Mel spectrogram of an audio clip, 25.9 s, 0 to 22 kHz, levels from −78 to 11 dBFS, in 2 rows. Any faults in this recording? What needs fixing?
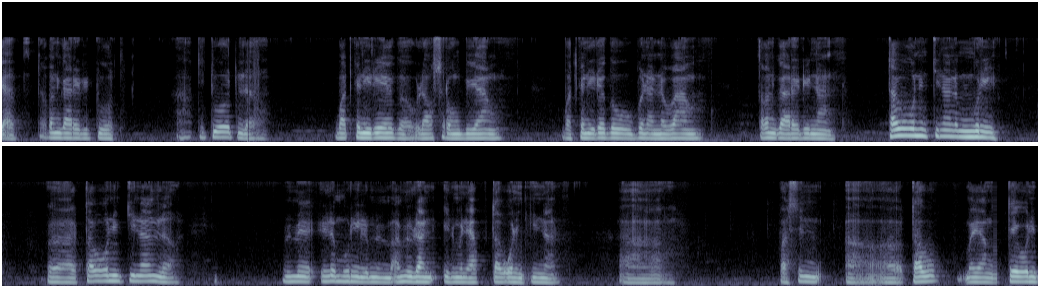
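Concealed Bluetooth headset packet loss occurs at 1.04 to 1.06 s (about 22 ms), briefly at 19.45 s, and at 25.35 to 25.39 s (45 ms). In each case the receiver filled the gap by repeating the closest-matching recent stretch of waveform. The 45 ms run, which points to roughly six lost frames, is a steady buzzy tone at full level with a slight warble as real sound resumes. A dropout would fall to silence instead. Keep the phone close and free of interference so the link holds.

Loose connector crackle runs from 3.07 to 3.22 s, an irregular burst of scratching where a worn contact made and broke the signal. Unlike concealment buzz, it is ragged and uneven, with no steady pitch. Cleaning or replacing the plug and socket would stop it.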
